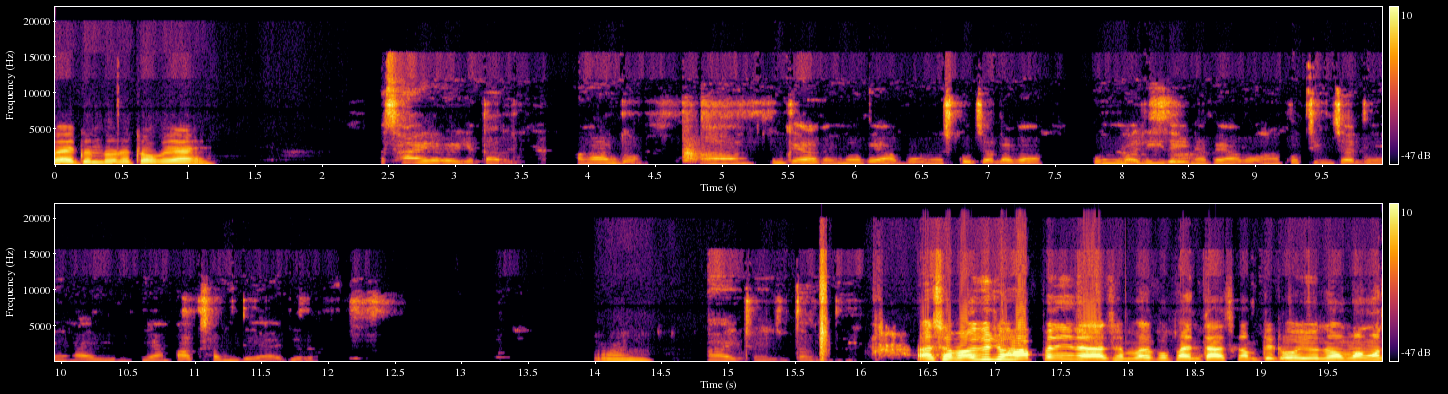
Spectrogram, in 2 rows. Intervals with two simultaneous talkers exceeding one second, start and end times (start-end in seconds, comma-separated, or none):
none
